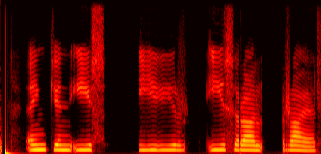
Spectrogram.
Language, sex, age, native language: Icelandic, male, 10, Icelandic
